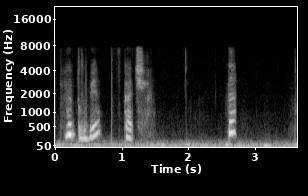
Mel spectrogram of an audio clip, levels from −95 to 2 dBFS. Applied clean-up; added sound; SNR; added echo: neural diffusion model UNIVERSE++.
